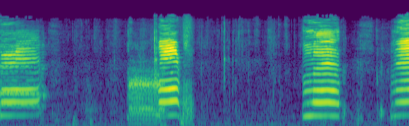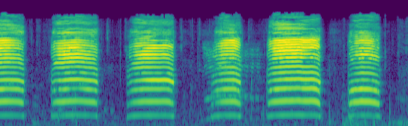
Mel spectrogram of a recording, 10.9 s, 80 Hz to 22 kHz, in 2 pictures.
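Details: Just-born lamb triplets at Apple Pond Farm, Sullivan County, New York, October 2010, giving a steady series of about eight even, bright bleats spaced roughly a second apart, with a short scuffle early on.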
